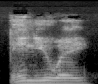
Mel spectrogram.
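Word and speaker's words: Inoue: NUA is how you say his name, though, for sure.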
